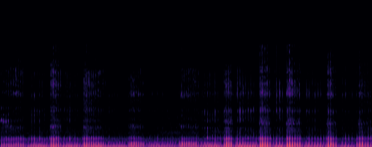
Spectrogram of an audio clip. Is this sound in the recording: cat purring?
yes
